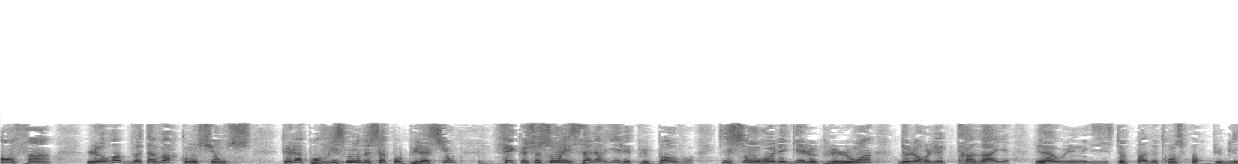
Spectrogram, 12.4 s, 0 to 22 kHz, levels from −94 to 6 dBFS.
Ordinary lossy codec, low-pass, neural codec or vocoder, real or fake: MP3, 24 kbps; 5.4 kHz; none; real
